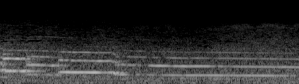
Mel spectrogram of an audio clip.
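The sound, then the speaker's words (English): A hound howls in long, drawn-out wailing tones that waver and slide downward in pitch, one cry trailing into the next over a low rumbling background. “What was that? The hound.”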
